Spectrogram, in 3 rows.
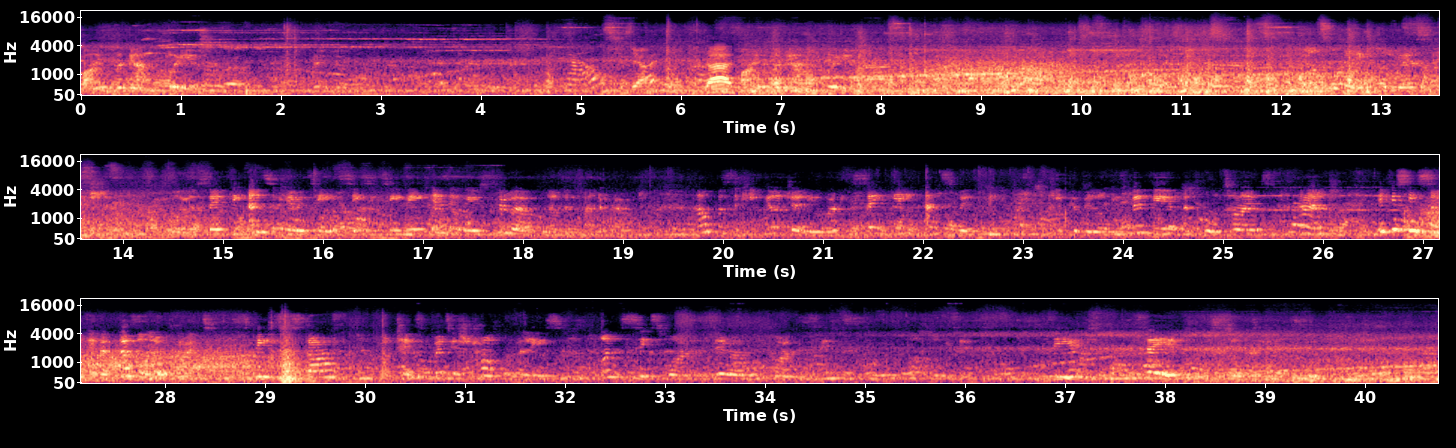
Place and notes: Victoria St, London, Vereinigtes Königreich - London - Victoria Station - subway
At the subway in London Victoria Station - steps, people, trains arriving and leaving - automatic announcement "mind the gap"
soundmap international:
social ambiences, topographic field recordings
England, United Kingdom, March 2022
